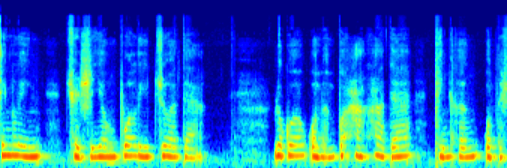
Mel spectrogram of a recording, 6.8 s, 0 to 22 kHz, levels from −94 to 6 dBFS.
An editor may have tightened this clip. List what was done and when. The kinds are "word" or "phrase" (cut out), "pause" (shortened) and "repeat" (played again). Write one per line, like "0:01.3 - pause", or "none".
none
